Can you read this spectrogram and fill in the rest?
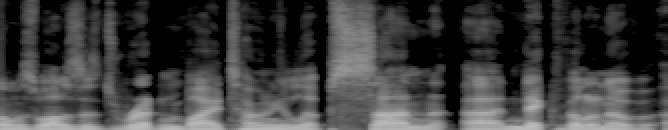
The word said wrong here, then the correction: Vallelonga: Uh, Villanogo. Is that how do you say it? I, I should know this. Vallelonga. Vallelonga.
